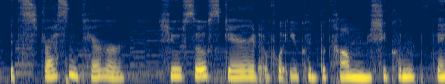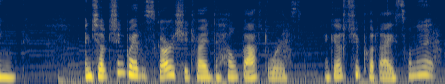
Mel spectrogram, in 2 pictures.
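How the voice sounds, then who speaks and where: A woman's voice: medium pitch, warm tone, natural voice. Teen boy counselor, female reader, fiercely caring, exasperated lecturing style, music underneath. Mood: gentle, urging. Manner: emphatic, sweary, lecturing.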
